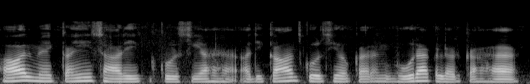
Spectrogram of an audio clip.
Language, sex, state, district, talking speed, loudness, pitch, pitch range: Hindi, male, Jharkhand, Garhwa, 160 wpm, -20 LUFS, 135 Hz, 125-145 Hz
